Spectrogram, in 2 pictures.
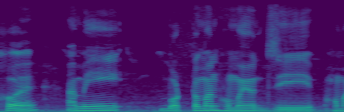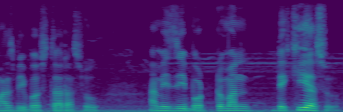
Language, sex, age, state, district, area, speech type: Assamese, male, 18-30, Assam, Charaideo, urban, spontaneous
